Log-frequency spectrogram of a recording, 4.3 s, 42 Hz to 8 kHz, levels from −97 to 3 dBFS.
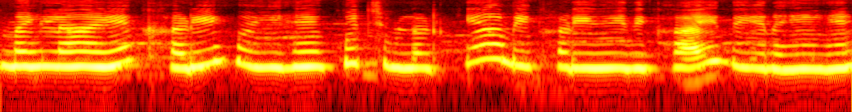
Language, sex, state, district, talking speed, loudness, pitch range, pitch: Hindi, female, Maharashtra, Mumbai Suburban, 185 wpm, -14 LUFS, 330-380 Hz, 350 Hz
